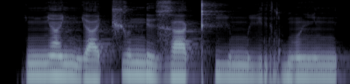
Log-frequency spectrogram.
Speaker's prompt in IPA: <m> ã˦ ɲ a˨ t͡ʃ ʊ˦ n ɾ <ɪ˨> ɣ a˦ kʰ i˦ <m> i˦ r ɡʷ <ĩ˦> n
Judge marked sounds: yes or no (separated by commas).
no, yes, yes, yes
